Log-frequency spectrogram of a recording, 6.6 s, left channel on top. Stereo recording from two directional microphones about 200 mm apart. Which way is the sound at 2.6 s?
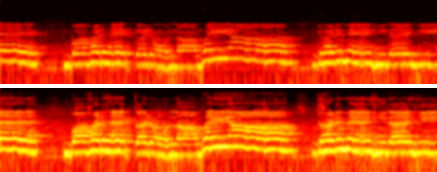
10° right (ahead or behind).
